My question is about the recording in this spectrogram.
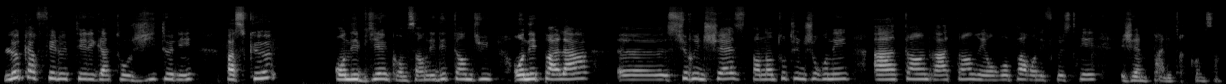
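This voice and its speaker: A woman medium, interviewed as a guest, telling stories in a casual, lively way, acting out bits of dialogue and using casual slang. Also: on the high side, moderate pace. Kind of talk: casual storytelling.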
